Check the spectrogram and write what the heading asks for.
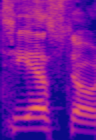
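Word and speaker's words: Tiësto: Tiesto will perform – I had Tiesto in his proper pronunciation.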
